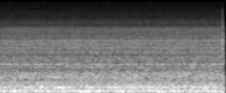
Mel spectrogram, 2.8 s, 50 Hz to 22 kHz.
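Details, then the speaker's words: Cosori Turbo Blaze 6 L air fryer on air fry mode, fan at full speed: steady, even rushing whoosh holding constant level, not getting louder, no knocks or rattles; fan running healthy at full speed. "But it's not getting louder, and it is at full speed. It's at full chat."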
